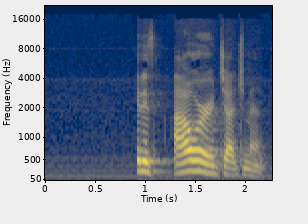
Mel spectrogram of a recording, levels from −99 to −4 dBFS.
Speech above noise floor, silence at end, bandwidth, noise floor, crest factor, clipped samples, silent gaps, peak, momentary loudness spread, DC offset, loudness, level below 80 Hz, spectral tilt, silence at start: 42 dB; 0.1 s; 13.5 kHz; -61 dBFS; 16 dB; under 0.1%; none; -4 dBFS; 11 LU; under 0.1%; -20 LUFS; -72 dBFS; -4.5 dB/octave; 0.9 s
